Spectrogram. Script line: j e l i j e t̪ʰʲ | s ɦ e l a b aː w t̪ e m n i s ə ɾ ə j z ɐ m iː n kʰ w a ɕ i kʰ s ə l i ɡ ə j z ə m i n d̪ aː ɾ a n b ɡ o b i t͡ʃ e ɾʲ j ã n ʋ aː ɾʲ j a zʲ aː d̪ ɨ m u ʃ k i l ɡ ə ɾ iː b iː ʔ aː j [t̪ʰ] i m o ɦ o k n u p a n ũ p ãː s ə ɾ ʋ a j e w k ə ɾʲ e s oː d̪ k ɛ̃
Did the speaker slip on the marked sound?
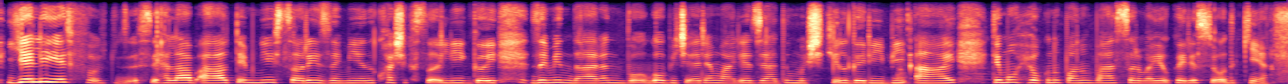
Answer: yes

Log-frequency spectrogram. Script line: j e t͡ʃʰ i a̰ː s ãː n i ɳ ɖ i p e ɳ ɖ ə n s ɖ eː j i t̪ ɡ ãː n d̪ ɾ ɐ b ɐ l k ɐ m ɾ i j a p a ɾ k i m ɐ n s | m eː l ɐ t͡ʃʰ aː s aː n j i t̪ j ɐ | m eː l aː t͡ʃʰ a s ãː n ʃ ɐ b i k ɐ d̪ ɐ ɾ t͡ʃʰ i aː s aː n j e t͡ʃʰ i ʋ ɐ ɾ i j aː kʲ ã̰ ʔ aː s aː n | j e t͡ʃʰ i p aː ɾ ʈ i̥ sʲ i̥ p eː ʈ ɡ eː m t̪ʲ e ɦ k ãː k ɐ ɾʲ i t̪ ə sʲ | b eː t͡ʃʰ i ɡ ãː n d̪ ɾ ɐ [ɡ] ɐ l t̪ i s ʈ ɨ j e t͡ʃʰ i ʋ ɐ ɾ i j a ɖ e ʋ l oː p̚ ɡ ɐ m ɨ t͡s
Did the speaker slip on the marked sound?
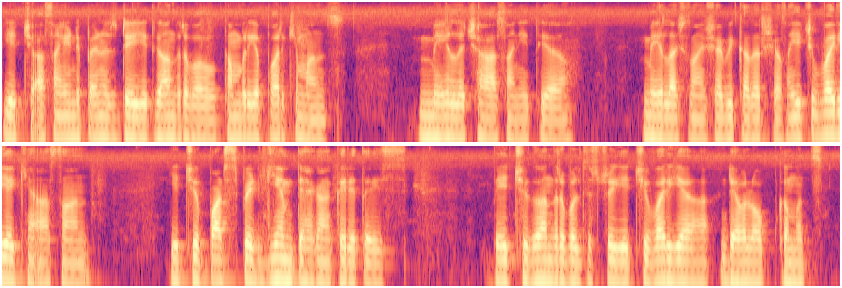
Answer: yes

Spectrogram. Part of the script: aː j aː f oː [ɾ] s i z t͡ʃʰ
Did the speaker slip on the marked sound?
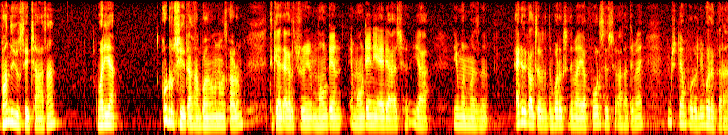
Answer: no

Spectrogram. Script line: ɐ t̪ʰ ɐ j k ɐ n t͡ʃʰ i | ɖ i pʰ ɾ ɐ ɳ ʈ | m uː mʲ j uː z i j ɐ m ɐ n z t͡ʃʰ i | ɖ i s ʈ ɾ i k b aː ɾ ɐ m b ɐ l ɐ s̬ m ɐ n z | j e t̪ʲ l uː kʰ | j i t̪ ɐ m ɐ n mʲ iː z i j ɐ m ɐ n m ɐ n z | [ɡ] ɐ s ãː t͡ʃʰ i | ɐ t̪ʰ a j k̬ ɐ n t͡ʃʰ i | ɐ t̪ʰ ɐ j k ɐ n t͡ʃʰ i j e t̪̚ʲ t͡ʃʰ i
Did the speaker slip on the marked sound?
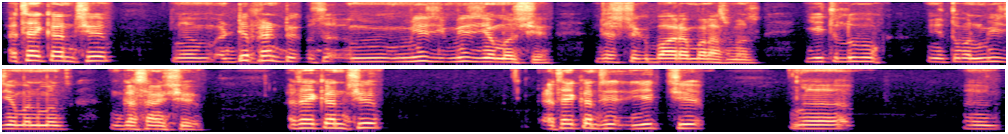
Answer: no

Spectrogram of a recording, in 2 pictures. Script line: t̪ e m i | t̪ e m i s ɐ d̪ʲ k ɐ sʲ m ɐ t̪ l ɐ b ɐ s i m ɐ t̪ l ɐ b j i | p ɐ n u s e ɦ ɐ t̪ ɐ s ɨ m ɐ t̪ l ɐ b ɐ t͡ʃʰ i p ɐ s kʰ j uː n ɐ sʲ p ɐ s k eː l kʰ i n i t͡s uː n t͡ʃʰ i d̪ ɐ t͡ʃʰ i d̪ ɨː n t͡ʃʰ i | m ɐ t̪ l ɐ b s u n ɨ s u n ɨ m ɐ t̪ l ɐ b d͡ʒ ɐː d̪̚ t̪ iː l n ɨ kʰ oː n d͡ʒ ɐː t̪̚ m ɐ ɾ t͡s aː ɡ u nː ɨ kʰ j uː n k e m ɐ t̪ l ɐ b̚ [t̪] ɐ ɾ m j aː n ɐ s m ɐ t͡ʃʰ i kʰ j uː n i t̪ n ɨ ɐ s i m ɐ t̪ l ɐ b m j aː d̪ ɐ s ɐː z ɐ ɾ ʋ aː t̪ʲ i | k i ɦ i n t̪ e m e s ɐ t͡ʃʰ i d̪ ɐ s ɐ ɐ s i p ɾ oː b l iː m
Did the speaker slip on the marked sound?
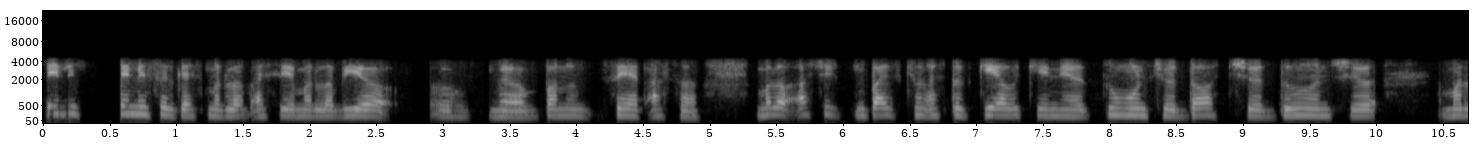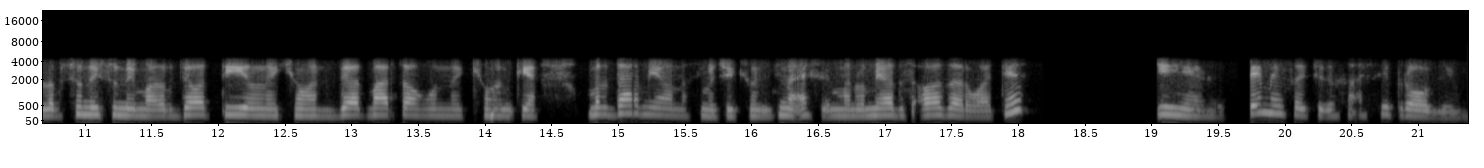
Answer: yes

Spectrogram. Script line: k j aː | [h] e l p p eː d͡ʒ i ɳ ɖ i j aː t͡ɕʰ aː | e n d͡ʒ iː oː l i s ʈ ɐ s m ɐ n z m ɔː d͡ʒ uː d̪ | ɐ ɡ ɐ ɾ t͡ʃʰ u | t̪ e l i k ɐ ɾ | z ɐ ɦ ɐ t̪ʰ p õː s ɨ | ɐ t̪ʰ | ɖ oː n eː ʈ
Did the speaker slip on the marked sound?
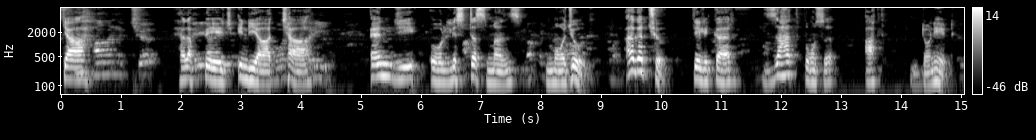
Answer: no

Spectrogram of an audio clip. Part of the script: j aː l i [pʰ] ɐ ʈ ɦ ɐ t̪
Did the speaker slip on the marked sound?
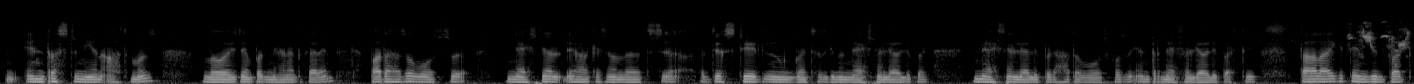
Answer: yes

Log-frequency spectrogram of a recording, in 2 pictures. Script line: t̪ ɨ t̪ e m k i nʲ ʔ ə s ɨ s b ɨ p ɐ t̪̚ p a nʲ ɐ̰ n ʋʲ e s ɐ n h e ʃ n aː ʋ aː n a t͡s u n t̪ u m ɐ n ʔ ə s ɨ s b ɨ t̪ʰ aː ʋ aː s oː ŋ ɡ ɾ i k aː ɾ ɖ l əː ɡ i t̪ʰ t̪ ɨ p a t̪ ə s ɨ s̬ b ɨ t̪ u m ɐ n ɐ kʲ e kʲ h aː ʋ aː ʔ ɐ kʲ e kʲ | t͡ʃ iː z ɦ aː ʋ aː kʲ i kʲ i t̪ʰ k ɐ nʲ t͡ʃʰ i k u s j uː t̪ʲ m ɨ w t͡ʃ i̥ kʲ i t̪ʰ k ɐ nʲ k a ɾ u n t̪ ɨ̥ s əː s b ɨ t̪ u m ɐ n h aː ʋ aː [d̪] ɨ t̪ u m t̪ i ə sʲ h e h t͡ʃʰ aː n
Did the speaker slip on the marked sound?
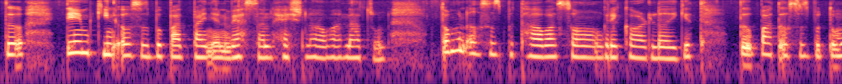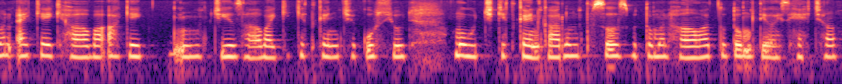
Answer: yes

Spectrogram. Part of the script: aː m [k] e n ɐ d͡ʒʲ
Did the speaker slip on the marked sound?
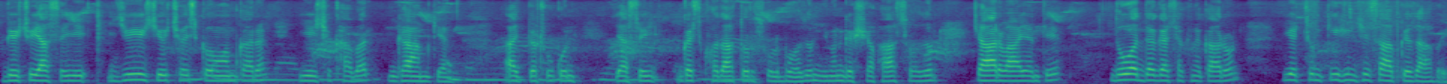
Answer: no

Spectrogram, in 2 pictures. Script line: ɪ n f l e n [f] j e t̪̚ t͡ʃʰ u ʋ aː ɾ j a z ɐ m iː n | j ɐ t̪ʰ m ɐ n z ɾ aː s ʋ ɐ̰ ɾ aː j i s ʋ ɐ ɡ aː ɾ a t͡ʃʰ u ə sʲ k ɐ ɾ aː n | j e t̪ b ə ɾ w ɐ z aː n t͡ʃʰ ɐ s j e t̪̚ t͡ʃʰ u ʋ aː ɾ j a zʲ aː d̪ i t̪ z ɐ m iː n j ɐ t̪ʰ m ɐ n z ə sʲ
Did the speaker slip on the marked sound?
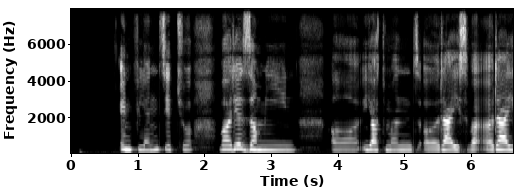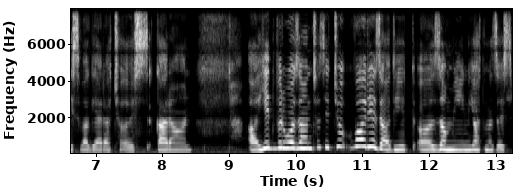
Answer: yes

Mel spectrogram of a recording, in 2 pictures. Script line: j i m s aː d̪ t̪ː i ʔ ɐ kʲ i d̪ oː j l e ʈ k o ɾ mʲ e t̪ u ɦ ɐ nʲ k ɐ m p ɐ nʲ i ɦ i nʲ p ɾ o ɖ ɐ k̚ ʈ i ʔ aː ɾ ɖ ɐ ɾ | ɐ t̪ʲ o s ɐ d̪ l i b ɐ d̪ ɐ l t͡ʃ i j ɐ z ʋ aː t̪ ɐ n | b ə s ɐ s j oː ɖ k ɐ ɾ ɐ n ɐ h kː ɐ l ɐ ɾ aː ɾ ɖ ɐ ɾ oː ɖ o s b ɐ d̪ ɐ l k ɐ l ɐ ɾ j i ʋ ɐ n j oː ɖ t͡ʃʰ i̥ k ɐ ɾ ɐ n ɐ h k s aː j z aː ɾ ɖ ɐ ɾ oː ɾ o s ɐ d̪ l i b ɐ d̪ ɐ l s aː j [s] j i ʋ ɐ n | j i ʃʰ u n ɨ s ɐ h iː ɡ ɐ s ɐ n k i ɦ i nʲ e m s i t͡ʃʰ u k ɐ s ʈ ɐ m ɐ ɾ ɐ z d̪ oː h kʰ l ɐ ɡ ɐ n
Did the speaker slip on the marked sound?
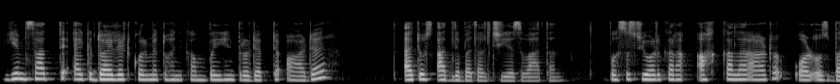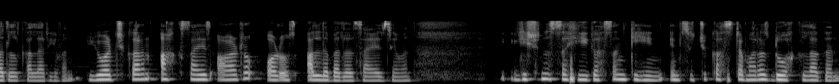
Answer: yes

